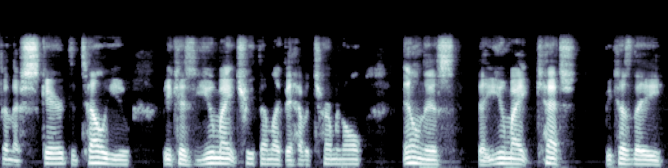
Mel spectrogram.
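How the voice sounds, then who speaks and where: On a casual morning stream, a man with a lowish, sharp voice drifts through hesitant, rambling talk full of ums and restarts while yawning sleepily. He's at home next to boxes of cards, and the audio is poor.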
